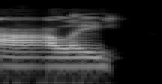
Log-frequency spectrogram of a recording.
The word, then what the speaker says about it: A11Y: If you're on something like Twitter, so it's A with 11 letters in between and then a Y at the end. So the hashtag A11Y, or Ali as I pronounce it, is used for accessibility a lot.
